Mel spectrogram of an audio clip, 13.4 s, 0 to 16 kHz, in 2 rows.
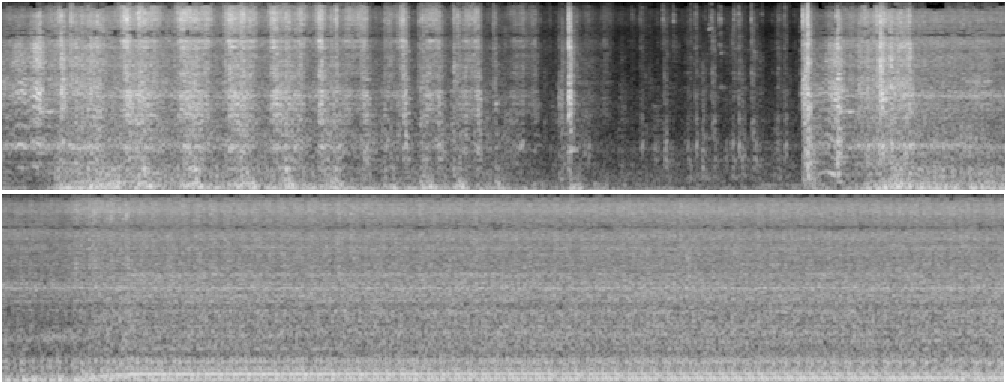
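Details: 1979 Jeep Cherokee, AMC 360 V8 with Quadra-Trac 4WD, after sitting 3+ years; carburetor choke stuck. Uneven cranking and coughing, then it catches and settles into a steady, even hum; normal start and idle.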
